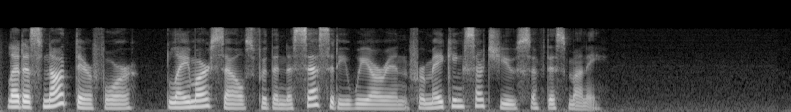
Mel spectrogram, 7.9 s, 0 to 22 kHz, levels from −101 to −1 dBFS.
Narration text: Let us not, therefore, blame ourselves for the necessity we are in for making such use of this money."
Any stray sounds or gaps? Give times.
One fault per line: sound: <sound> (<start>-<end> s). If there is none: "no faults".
no faults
